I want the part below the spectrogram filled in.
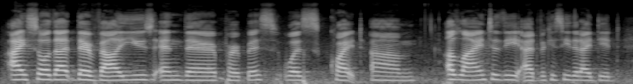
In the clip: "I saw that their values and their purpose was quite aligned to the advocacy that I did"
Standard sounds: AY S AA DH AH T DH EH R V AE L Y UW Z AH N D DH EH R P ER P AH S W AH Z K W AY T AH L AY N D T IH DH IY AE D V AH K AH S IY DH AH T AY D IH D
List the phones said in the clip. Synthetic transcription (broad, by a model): AY S AA DH AH T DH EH R V AE L Y UW Z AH N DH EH R P ER P AH S W AH Z K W AY T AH L AY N T IH DH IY AE D V AH K AH S IY DH AH T AY D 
